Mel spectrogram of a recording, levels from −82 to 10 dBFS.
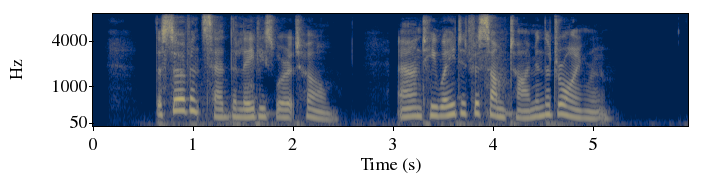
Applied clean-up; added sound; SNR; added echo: neural mask model DeepFilterNet 3.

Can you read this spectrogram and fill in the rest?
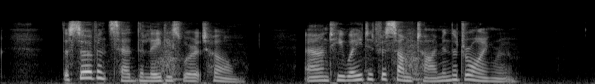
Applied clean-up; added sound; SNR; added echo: none; Sawing; 18 dB; none.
